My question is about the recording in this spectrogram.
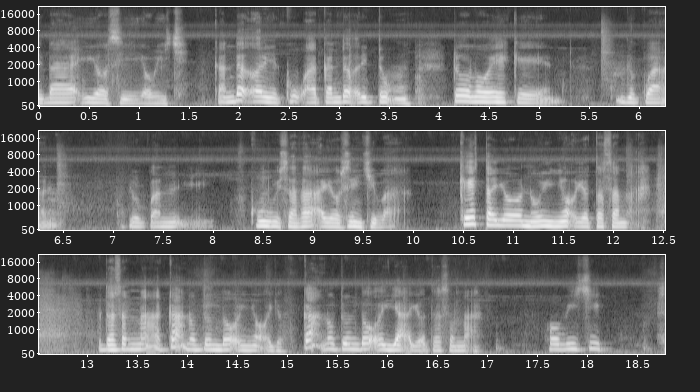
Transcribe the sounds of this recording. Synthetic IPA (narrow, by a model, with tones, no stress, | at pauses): i˧ða˦i˧jo˧sĩ˧jo˨βi˧t͡ʃi̥˧ | ka˧nd̪ə˦ʔɾi˧ku˦ʔa˧ka˧nd̪ə˦ʔɾi˧t̪ũ˧ʔũ˧t̪o˦ðo˧e˧˦ke˨ | ju˧kʷa̰˧ | ju˧kʷã˧ | ku˦βi˧sa˧ða˦ʔa̰˧jo˧sĩ˦˧t͡ʃi˧βa̰˨a̰˧˨ | ke˦t̪a˧jo˧nũː˧˦i˧ɲõ˧ʔõ˧jo˧t̪a˧sa˧nã̰˧ʔa˨o˧t̪̬a˧s̬a˧nã˧ʔa̰˧ka˦ʔnũ˧t̪̬ũ˧nd̪o˦ʔo̰˧i˧ɲõ˧ʔõ̰˧jo˧ka˦ʔnũ˧t̪̬ũ˧nd̪o˦ʔo˧i˧ja˧˦ʔa̰˧jo̰˧t̪a˧sa˧nã̰˧ʔã˧ | ho˧βi˧t͡ʃi˧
